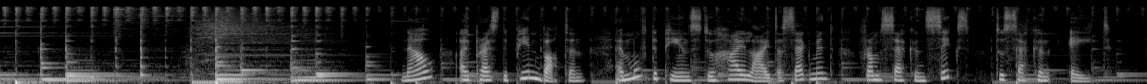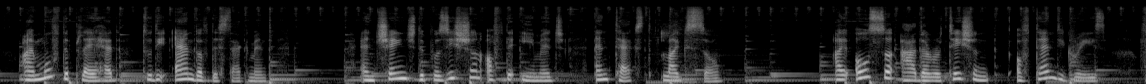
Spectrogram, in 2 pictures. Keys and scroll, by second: 21.6-22.5 typing.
